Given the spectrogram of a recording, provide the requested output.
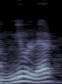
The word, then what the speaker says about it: Müller: alemán cardenal Gerard Müller se escribe mu doble R con diéresis en la u por eso se pronuncia Müller dice que Benedicto 16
